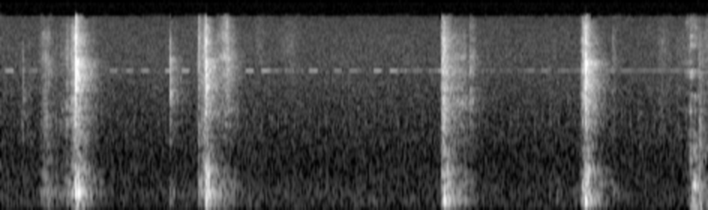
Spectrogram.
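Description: A screwdriver clicks and knocks against a plastic case.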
